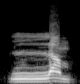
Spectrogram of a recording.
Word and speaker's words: लं: है व बैलेंस होगा लम ल और म यह वर्ड है इसको उच्चारण करना है और उच्चार का जो म की ध्वनि है उसको लंबा लेकर जाना है कैसे करेंगे लम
